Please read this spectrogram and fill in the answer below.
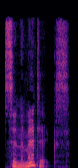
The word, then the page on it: cinematics: British English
